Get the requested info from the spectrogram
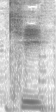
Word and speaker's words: Chi: We'll see you on the next episode of X brackets Chi pronounced Key close brackets hyphen Blade over 2 colon punished audio.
